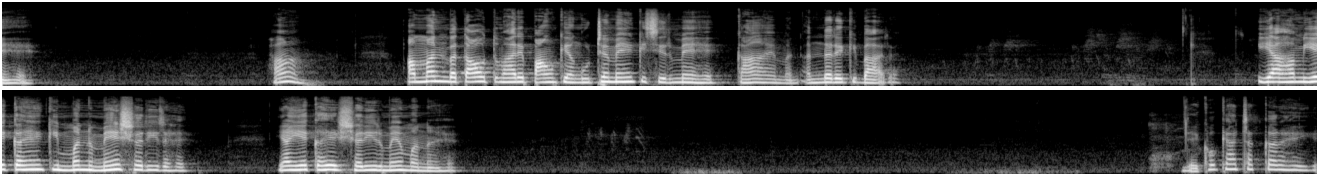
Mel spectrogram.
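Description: A woman chants melodically into a microphone, in phrases separated by pauses.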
